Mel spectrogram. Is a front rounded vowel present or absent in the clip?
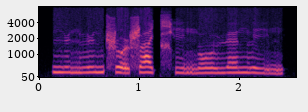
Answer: present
